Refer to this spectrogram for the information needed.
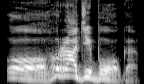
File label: Spy negative vocalization, ru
